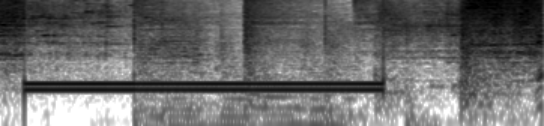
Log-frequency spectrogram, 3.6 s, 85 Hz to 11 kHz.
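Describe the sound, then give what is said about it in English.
A loud, steady telephone dial tone played on Sports Radio 92.9 The Game hums for about two and a half seconds, then cuts off abruptly, with some muffled rumbling and clatter underneath and after it. “We just firing off dial tones around here.”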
